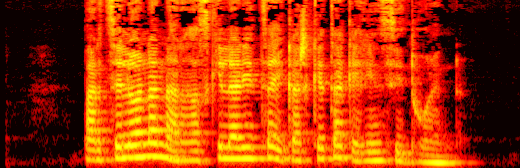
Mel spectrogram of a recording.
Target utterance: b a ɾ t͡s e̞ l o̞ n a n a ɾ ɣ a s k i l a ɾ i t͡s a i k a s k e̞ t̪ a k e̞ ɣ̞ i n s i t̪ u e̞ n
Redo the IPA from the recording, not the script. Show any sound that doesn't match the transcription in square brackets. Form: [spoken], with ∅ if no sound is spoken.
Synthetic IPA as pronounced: b a ɾ t͡s e̞ l o̞ n a n a ɾ ɣ a s k i l a ɾ i t͡s a i k a s k e̞ t̪ a k e̞ ɣ̞ i n s i t̪ u e̞ n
